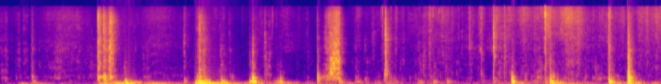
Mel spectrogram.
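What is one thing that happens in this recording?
Cardboard packaging rustles and scrapes as a hand handles it close by.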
